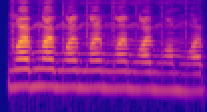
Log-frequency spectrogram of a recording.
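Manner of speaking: blown kiss sounds, fading; between kisses. Real, not acted. Blowing kisses to chat.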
